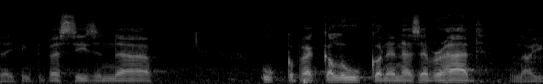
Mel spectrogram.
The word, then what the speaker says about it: Ukko-Pekka Luukkonen: I think the best season Ukko-Pekka Luukkonen has ever had. Now you get the right pronunciation of it.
